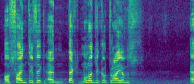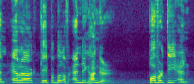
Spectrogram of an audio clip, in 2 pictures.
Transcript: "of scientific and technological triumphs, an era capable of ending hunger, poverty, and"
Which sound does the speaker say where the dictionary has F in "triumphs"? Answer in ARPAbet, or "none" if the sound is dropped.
none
